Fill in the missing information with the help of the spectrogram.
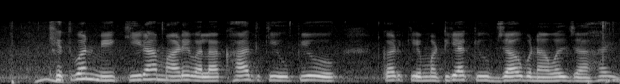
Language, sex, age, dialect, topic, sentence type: Magahi, female, 31-35, Western, agriculture, statement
